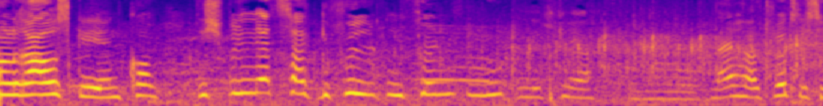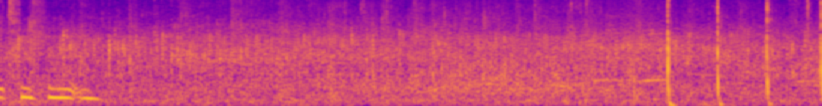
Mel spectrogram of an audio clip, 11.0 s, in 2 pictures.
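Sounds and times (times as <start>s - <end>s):
speech: 0.1s - 6.4s
stadium crowd clapping: 2.6s - 10.9s.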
